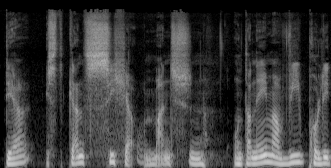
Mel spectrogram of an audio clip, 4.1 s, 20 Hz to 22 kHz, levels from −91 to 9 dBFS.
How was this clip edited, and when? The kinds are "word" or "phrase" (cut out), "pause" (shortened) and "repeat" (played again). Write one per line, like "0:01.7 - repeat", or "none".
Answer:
0:01.8 - word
